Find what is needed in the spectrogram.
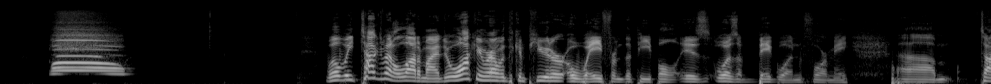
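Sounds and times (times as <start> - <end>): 
single loud multi-toned whistle blast: 0.5 - 1.4
speech: 3.2 - 9.9.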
